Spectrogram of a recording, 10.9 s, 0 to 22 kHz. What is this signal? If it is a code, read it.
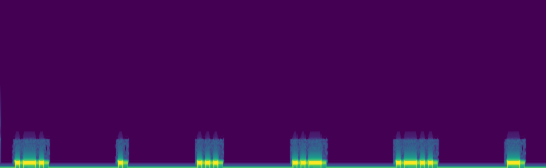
Morse code, heard as a keyed tone, about 15 wpm, spaced as for 5 wpm, 750 Hz. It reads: RESULT
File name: Morse / 05WPM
